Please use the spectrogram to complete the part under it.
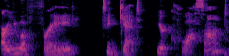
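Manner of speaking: irritated, needling, annoyed negative tone. Recounting urging him to get his croissant, retelling her annoyed question. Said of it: "my voice and my tone is getting very negative".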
